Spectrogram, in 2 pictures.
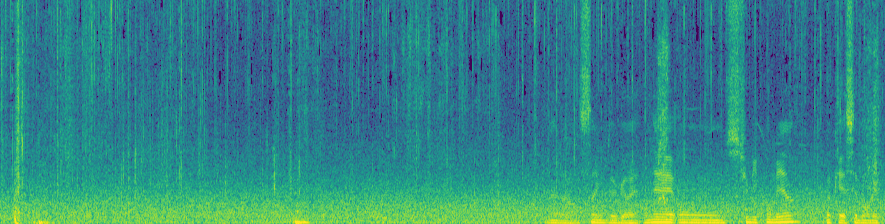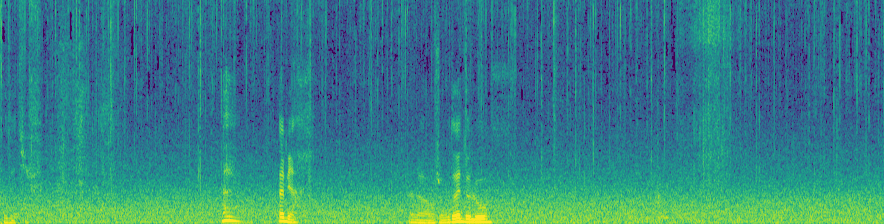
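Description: A log campfire crackles and burns.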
